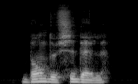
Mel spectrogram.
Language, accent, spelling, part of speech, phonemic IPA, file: French, France, banc de fidèle, noun, /bɑ̃ də fi.dɛl/, LL-Q150 (fra)-banc de fidèle.wav
- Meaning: pew (long bench in a church)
